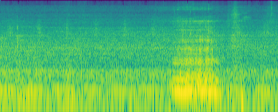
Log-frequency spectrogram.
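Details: Adult woman snoring in her sleep at night, reportedly every night and loud enough to wake the household: a steady low breathing rumble rising into one loud, rattling snore, then settling.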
